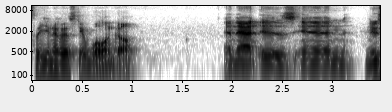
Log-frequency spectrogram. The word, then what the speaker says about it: Wollongong: do you say it it's the University of Wollongong and that is in New South Wales that's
